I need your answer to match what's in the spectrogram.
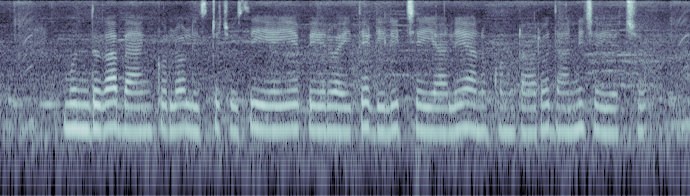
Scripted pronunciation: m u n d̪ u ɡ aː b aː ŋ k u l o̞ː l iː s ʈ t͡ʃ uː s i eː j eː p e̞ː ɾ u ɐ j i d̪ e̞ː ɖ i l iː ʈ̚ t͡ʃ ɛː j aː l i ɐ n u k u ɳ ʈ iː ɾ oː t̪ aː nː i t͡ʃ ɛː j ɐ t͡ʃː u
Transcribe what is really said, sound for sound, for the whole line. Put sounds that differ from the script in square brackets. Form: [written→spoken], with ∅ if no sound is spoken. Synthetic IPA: m u n d̪ u ɡ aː b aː ŋ k u l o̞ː l [iː→i] s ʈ t͡ʃ uː s i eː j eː p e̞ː ɾ u ɐ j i [d̪→t̪] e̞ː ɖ i l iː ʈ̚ t͡ʃ ɛː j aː l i ɐ n u k u ɳ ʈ [iː→aː] ɾ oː [t̪→d̪] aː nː i t͡ʃ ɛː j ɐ t͡ʃː u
